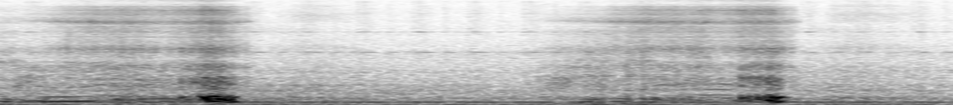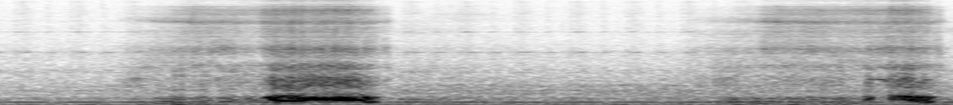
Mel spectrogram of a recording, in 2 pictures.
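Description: Four rough, rattling snores on the in-breath, spaced about every three to four seconds, with quiet breathing between.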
